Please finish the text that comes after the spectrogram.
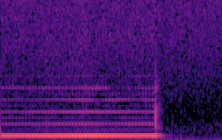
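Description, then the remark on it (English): A single steady electronic phone ringing tone sounds for just over a second, then cuts off, leaving faint background hiss. Nobody speaks. “And then I actually don't have time to make calls.”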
